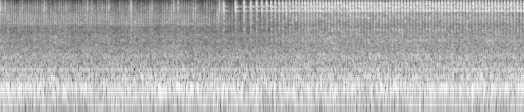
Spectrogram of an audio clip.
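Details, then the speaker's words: Bicycle derailleur jockey wheels after servicing with regreased, warmed bearings: freely spun crank gives a quiet, even run with a light, regular chain tick over the jockey wheels. Smooth, low friction and healthy. "It also helps you ride a little bit easier, because if anything's squeaking, or you can hear how quiet that is, you just hear the clack of the chain hitting the jockey wheels there. And nice, free, smooth, very little friction in this system."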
